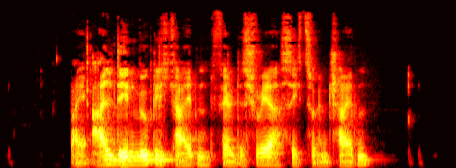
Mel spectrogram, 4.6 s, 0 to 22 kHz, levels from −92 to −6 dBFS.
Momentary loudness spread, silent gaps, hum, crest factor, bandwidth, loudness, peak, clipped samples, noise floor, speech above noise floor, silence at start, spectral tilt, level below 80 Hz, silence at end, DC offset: 11 LU; none; none; 20 dB; 16 kHz; -20 LUFS; -2 dBFS; under 0.1%; -72 dBFS; 52 dB; 0.7 s; -4 dB/octave; -58 dBFS; 0.85 s; under 0.1%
